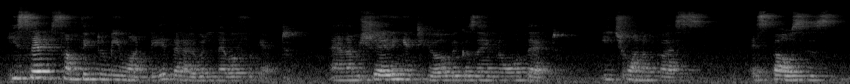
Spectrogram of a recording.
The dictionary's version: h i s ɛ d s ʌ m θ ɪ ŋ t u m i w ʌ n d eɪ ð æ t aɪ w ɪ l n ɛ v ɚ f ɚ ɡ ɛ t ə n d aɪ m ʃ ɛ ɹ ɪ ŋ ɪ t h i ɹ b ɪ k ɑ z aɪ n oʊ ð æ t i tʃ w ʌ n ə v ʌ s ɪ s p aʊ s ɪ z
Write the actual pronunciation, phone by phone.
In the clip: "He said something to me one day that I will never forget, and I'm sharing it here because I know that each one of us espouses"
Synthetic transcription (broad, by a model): h i s ɛ d s ʌ m t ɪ ŋ t u m i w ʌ n d eɪ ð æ t aɪ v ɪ l n ɛ v ɚ f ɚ ɡ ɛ t ə n d aɪ m ʃ ɛ ɹ ɪ ŋ ɪ t h i ɹ b ɪ k ɑ z aɪ n oʊ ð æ t i tʃ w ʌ n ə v ʌ s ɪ s p aʊ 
